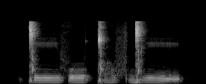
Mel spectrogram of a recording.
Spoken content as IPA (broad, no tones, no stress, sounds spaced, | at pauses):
ǀ iː f uː ǀ ɔ̤ f ɡ͡ǀ iː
